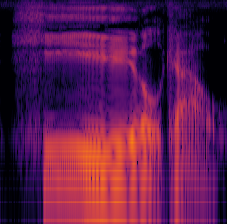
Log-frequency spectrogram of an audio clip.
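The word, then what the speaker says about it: hill cow: Really, it is spelled like hill, Hill, hill, when it is spelled out, except it never is. Heel cow. Heel cow.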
